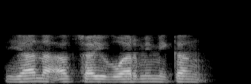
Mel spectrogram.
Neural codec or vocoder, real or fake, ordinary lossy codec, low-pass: none; real; AAC, 16 kbps; 7.2 kHz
